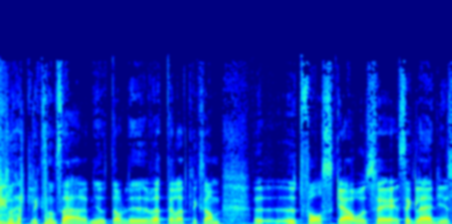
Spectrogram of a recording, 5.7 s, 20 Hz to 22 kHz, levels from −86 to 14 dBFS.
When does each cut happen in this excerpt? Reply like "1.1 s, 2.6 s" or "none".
4.4 s

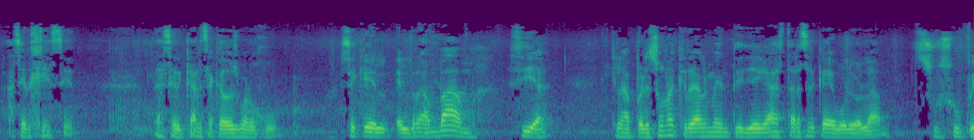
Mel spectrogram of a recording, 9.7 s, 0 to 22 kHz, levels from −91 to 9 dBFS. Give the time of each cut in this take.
3.4 s

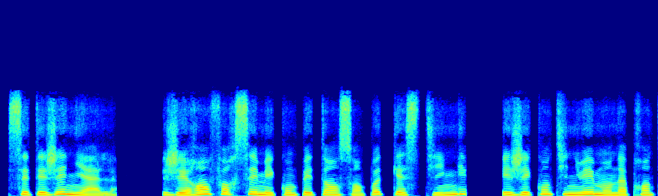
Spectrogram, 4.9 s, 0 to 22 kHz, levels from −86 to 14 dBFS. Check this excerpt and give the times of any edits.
none

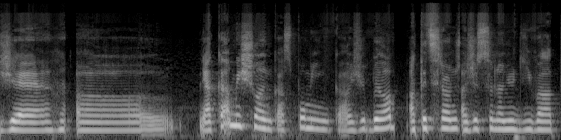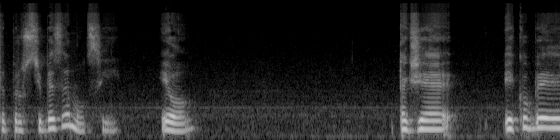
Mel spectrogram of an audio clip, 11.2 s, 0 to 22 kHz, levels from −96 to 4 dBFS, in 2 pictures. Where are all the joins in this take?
3.9 s, 4.6 s

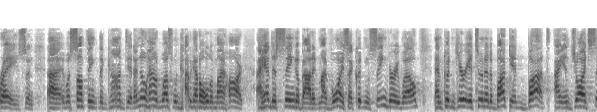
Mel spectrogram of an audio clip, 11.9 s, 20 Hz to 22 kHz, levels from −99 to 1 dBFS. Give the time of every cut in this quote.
1.9 s

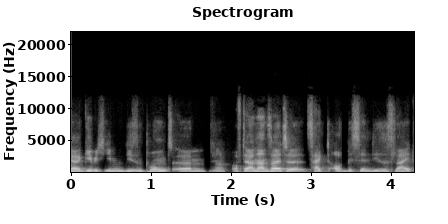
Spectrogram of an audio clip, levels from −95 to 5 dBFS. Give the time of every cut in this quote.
3.4 s

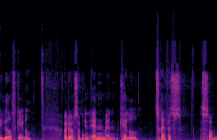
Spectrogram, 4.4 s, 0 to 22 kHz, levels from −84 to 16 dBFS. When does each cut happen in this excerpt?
1.7 s, 3.1 s

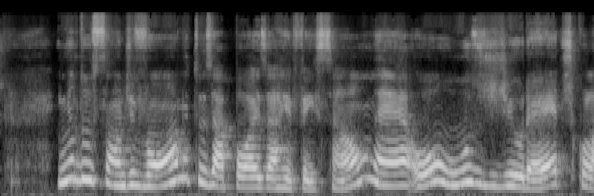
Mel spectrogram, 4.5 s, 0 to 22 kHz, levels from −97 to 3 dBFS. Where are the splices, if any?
none

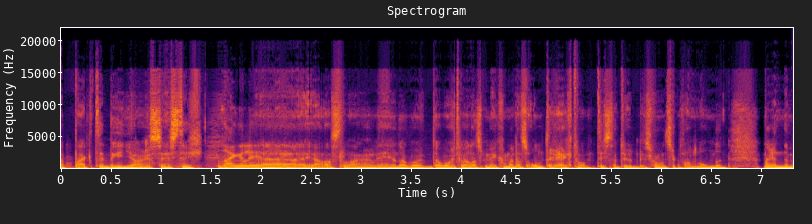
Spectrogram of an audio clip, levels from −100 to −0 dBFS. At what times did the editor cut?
4.4 s, 6.2 s

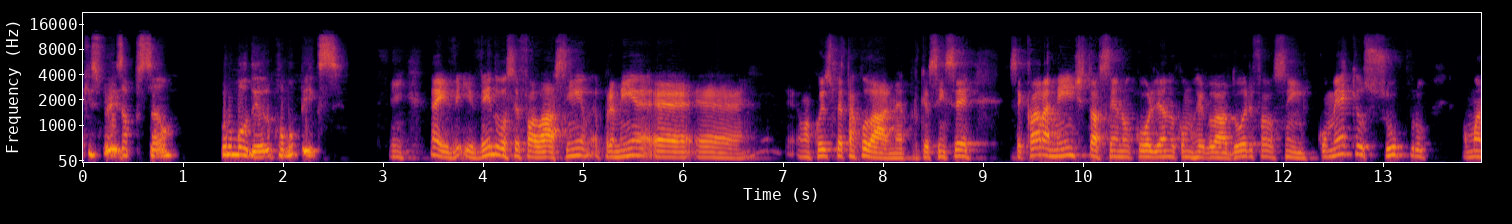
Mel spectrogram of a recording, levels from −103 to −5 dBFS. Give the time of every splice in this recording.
none

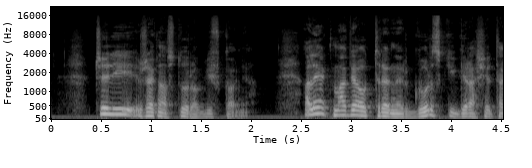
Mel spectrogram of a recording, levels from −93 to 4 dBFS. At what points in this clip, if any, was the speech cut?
1.0 s

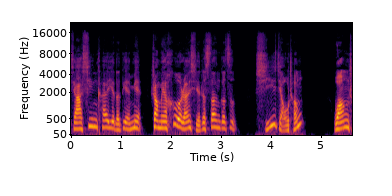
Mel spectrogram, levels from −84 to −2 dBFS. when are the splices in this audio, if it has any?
1.5 s, 4.7 s

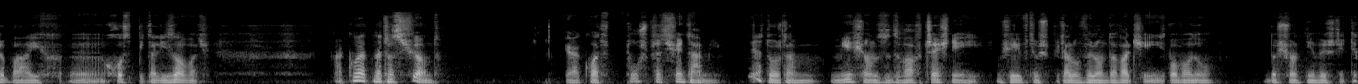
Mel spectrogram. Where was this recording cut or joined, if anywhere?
3.2 s, 7.4 s, 7.8 s, 8.2 s, 9.9 s, 11.6 s

